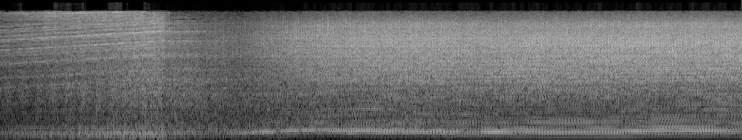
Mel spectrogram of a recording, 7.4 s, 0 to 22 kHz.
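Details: V8 on dyno at full-throttle pull, testing a budget fuel pump against others; strong, even roar climbing smoothly with no stumble or surge, fuel pressure about 6.7 psi, low 6.2, finishing 6.4; healthy fuel delivery.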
